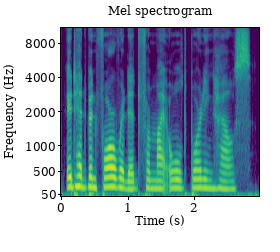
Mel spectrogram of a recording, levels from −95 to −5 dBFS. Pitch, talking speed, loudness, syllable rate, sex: 165 Hz, 180 wpm, -19 LUFS, 4.8 syllables/s, female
